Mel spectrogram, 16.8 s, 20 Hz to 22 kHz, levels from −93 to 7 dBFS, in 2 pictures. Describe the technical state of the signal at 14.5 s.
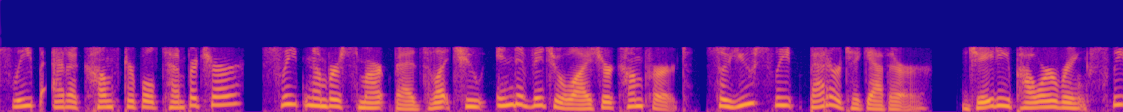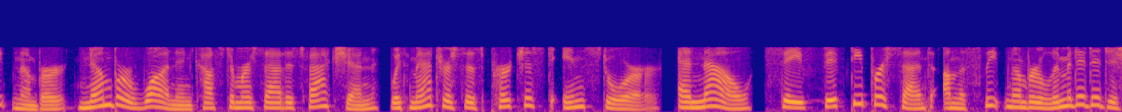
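At 14.5 s the signal is intact, carrying telephone-band G.711 coding with nothing above about 3.8 kHz and no fault present.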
